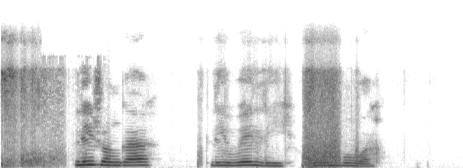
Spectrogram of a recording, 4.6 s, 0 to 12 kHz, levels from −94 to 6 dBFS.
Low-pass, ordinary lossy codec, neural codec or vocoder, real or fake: 7.2 kHz; Opus, 24 kbps; none; real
